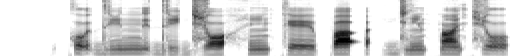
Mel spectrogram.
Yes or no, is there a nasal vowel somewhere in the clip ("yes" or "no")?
yes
